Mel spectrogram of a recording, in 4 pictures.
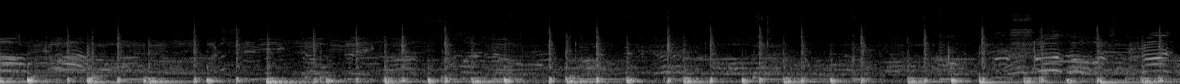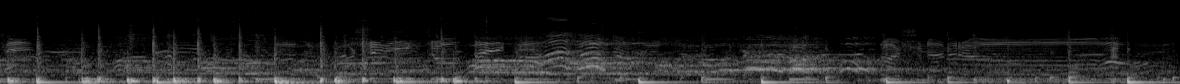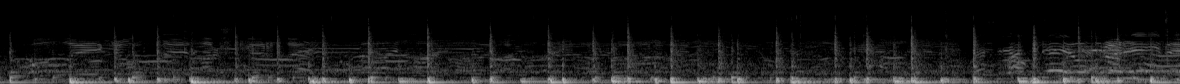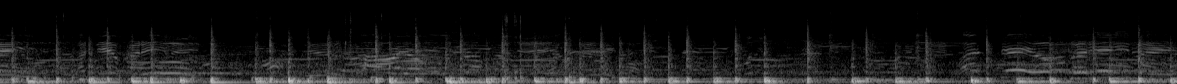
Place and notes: some drumming, singing, speaking landscape from the eve of heathen festival Jore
